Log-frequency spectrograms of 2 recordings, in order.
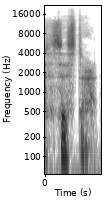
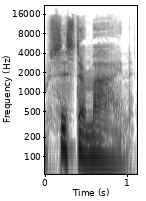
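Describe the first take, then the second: First: Sister breathed out in a voiceless whisper. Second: Low, slow, savouring sister mine; slow low taunt. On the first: Bonanak soothes her sister, menacing. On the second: Bonanak taunts her sister. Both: Acted.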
